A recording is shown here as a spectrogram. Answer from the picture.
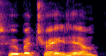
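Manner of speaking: ordinary delivery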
